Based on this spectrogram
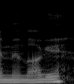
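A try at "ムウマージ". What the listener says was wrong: Mumaji. Well, it's literally not gi. That's the incorrect romanization there.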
